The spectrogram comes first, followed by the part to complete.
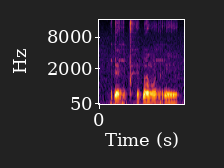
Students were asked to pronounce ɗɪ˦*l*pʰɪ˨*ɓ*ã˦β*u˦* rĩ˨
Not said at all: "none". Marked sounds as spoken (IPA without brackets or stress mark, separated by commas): r, ɓ, ʊ˦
